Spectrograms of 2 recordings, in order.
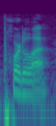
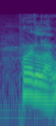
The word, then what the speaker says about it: Portola: And then there's a bit of controversy about how to pronounce the name of the community. There's different thoughts on that. But I think most of people who've lived there for a long time pronounce it Portola.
